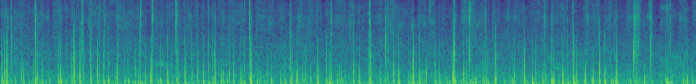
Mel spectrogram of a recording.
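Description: Gloved hands with long, hard plastic claw-like nails tap and scratch the surface of a small, solid, round, flat tan cork board held close to a microphone. The result is a dense, steady patter of quick, dry, dull taps with very short decay, heavy in low tones, mixed with light scratching.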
